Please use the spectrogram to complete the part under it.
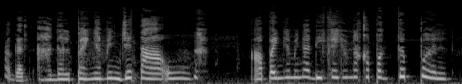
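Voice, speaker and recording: A woman's voice: high-pitched, normal speed, close to an everyday voice. A woman playing a concerned young confidante in a radio drama, asking probing questions.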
